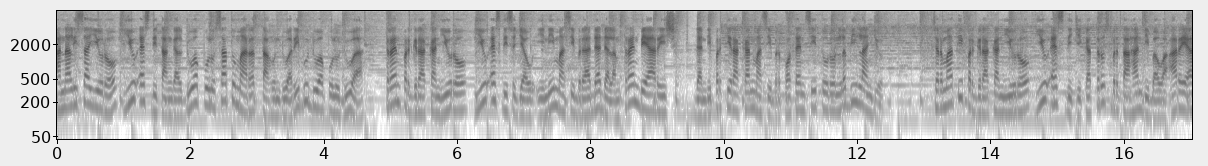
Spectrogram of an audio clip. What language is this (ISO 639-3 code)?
ind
